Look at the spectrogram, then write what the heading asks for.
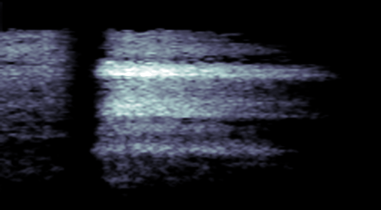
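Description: A slow exhale during a guided meditation: a short breath, a brief pause, then one long, steady, airy outbreath that gradually fades to silence. Soft breathy noise alone, with no talk.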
